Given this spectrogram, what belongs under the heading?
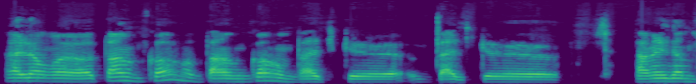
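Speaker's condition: Dystonia; rare neurological dystonia, involuntary muscle contractions, onset in childhood, daily physical effort, heavier for past 5 years; receives injections, more pain before injection, improved balance, no longer falls

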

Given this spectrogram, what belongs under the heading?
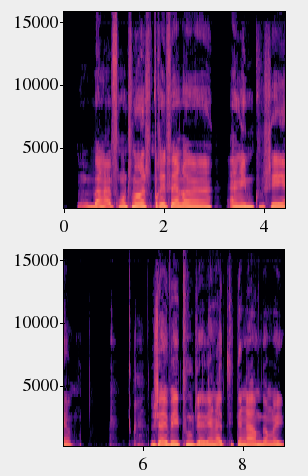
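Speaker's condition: Cerebral palsy; childhood speech

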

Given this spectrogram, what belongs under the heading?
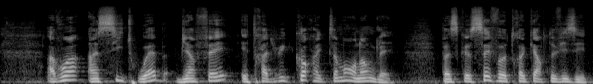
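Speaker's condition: No condition

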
